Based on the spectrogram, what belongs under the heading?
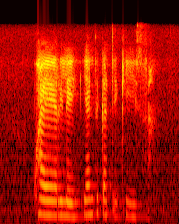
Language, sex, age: Tsonga, female, 20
